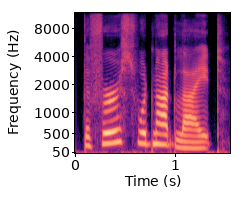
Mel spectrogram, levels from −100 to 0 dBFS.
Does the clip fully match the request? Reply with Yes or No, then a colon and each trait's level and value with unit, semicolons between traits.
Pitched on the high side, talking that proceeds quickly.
No: high, 215 Hz; average, 195 wpm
